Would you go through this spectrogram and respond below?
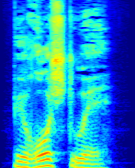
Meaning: office chair (desk chair used in an office)
- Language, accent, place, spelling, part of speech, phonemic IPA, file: German, Germany, Berlin, Bürostuhl, noun, /byˈroːˌʃtuːl/, De-Bürostuhl.ogg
